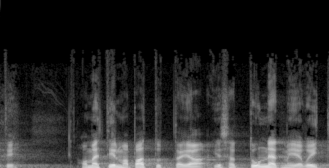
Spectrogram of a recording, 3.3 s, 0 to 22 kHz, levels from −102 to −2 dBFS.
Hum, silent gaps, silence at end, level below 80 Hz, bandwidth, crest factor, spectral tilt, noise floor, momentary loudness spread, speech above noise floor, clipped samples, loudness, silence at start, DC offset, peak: none; none; 0.05 s; -72 dBFS; 12.5 kHz; 20 dB; -6.5 dB/octave; -55 dBFS; 12 LU; 33 dB; under 0.1%; -23 LUFS; 0.05 s; under 0.1%; -4 dBFS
